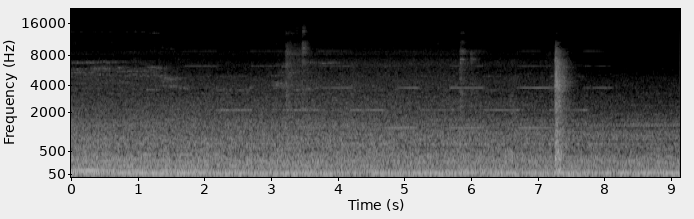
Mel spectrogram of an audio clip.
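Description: Steady low rumble and hum inside a commuter train coach, with a few faint clicks and one sharp clack about seven seconds in.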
